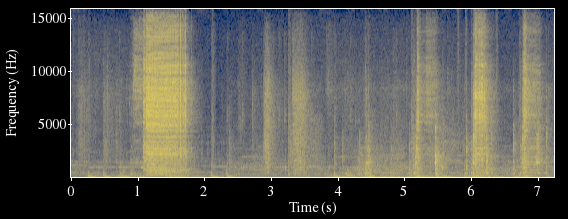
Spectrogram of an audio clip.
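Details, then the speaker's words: BMW E90/E91 on jack stands, suspension worked with a hydraulic jack: harsh high rubbery squeaks from the dry lower control arm bushing between spindle and control arm; fixed by spraying lubricant into the bushing. "so this bushing between the spindle and the lower control arm makes that horrible noise"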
